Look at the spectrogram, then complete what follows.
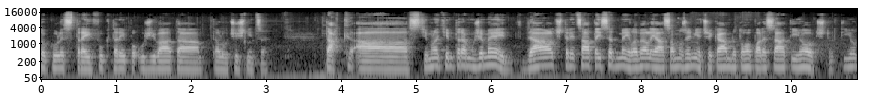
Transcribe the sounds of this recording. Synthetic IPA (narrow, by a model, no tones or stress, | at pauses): tokuːlɪst̪ɾɛjfukt̪ɛɾijpo̞ʔuʒiːvaːt̪at̪alut͡ʃɪʃɲɪt͡sɛ | t̪akʔascimlɛcɪmt̪ɛɾamuːʒɛmɛjɛt̪daːlt͡ʃt̪ɪɾɪt͡saːt̪ɛjsɛdmɛjlɛvɛljaːsamozr̝ɛjmɲɛt͡ʃɛkaːmdot̪o̞ɦo̞padɛsaːt̪iːɦo̞t͡ʃt̪vrt̪iːɦo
